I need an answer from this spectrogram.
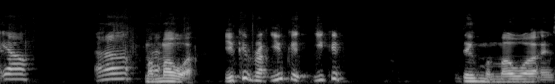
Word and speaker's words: Momoa: So Momoa.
